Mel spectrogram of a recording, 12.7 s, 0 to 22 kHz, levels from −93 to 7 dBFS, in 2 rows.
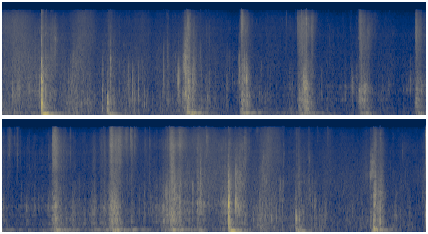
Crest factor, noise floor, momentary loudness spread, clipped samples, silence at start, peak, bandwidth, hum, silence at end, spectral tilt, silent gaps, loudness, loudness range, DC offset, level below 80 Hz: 32 dB; -60 dBFS; 25 LU; under 0.1%; 0 s; -2 dBFS; 16.5 kHz; none; 0 s; -3.5 dB/octave; none; -33 LUFS; 7 LU; under 0.1%; -42 dBFS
